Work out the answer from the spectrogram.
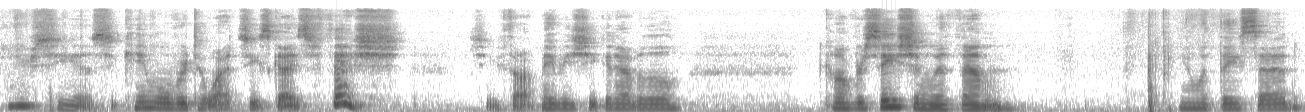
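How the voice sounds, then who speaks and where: Middle-aged woman, children's read-aloud, slightly low pitch, unhurried, chatty asides. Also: warm tone. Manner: explanatory, tag questions to young listeners. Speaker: storyteller reading a picture book aloud. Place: small furnished room at home.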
